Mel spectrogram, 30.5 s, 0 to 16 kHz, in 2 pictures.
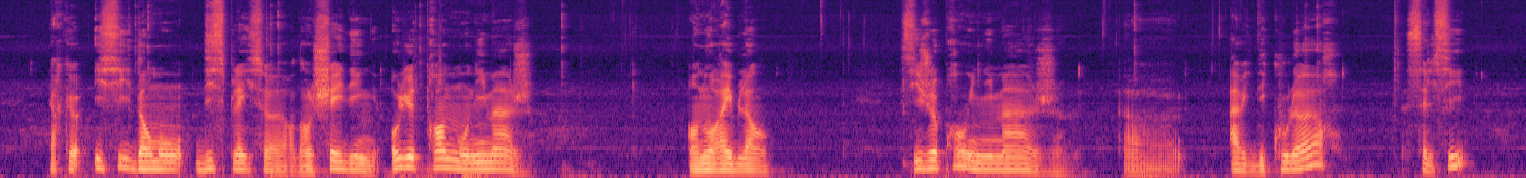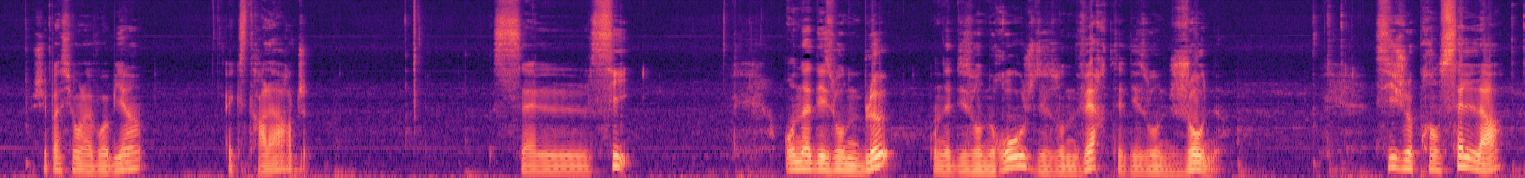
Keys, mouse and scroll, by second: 1.2 click, 2.6 click, 4.1-5.5 drag, 9.0-11.2 drag, 12.9 click, 15.6-17.6 drag, 18.1-19.1 scroll down 3, 20.4 scroll up 1, 28.4 click, 30.3 click.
